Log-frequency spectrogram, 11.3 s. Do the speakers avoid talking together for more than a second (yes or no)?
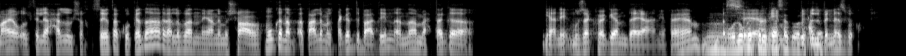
no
